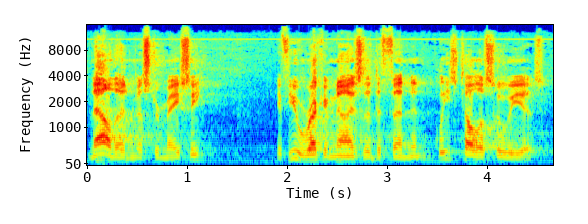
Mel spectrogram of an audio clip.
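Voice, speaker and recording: A man's voice: medium pitch, normal speed, fairly bright tone, natural voice. A man acting an idealistic, earnest lawyer in an old-time radio play, speaking persuasively. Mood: formal. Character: idealistic, earnest male lawyer with stubborn faith. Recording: reverberant hall, stage radio play.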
